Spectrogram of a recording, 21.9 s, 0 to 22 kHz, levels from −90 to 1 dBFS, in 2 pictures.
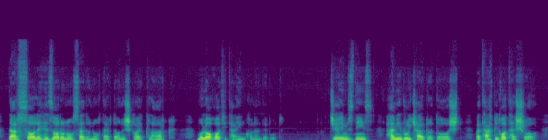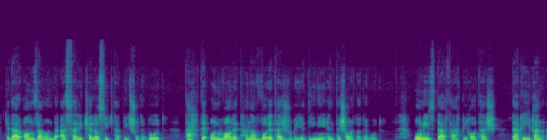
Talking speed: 120 wpm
